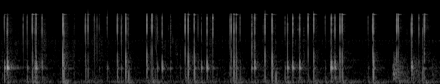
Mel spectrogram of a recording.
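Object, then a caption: Glass shot glass. A glass shot glass is tapped in a quick, uneven run of light clinks. Each tap is short and bright, with a faint tone near 770 Hz that dies away almost at once.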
